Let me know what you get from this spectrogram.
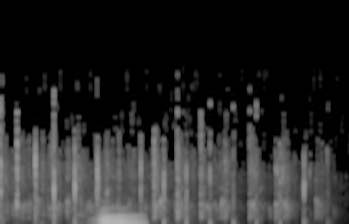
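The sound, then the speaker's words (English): A crowd claps in a steady patter of sharp, overlapping hand claps, with a single voice letting out a short falling whoop early on before the clapping carries on, as a youth member comes up to speak. “So, big round of applause, please.”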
